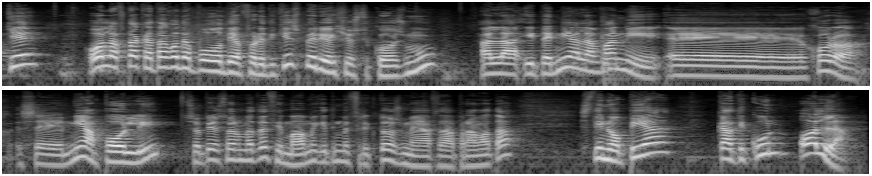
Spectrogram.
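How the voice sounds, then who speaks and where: A man's voice: a little high, big pitch swings, a bit bright. A man in casual chat, telling a film's story in a rambling, jokey way with many fillers.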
